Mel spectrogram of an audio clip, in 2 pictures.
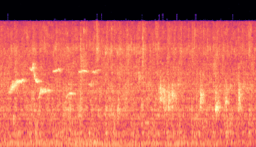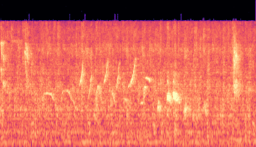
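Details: White-rumped shama singing in the ngeriwik style, used as a lure to get a silent bird to sing: a varied run of short whistled and chirped notes, some rising, scattered over ten seconds against a steady hiss.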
